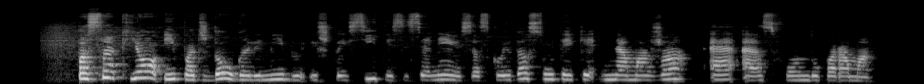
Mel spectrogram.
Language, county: Lithuanian, Panevėžys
